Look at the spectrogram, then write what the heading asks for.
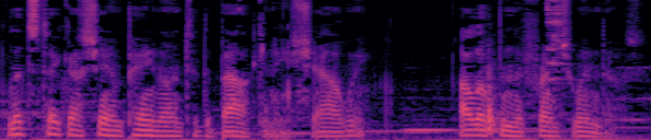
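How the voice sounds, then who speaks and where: A smug gravelly suitor. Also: male voice, lowish voice, moderate pace. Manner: confident, smug and insistent. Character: smooth-talking self-made man, menacing suitor. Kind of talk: vintage radio drama acting. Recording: old radio drama with faint music.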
